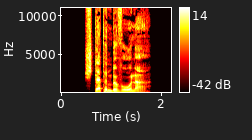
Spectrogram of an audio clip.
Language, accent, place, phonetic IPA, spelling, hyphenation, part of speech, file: German, Germany, Berlin, [ˈʃtɛpn̩bəˌvoːnɐ], Steppenbewohner, Step‧pen‧be‧woh‧ner, noun, De-Steppenbewohner.ogg
- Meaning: a native to the steppes or similar grasslands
